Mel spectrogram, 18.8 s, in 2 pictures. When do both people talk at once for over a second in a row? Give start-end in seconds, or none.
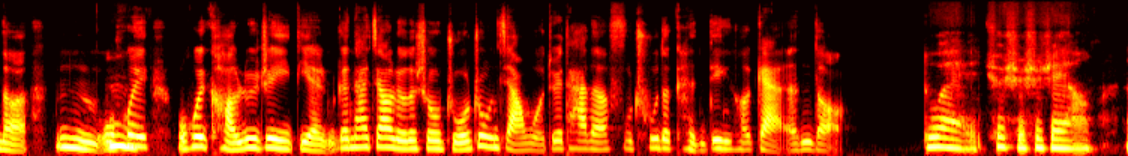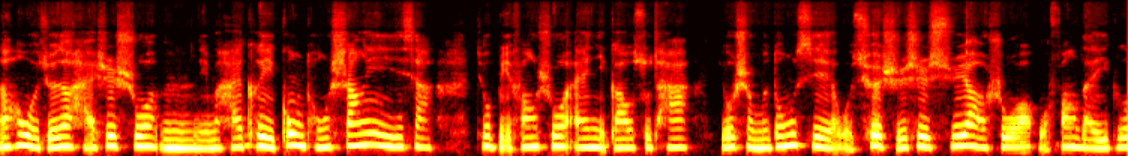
none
